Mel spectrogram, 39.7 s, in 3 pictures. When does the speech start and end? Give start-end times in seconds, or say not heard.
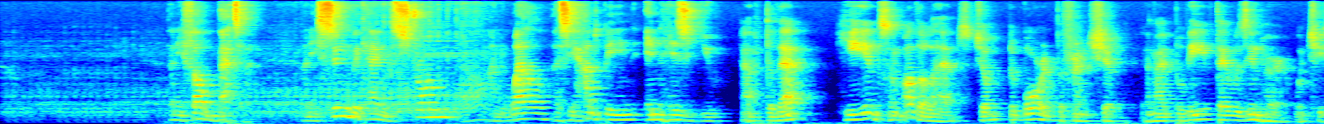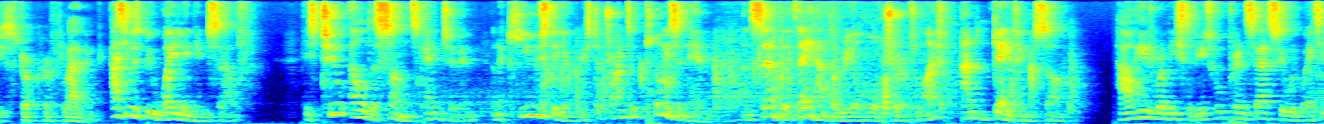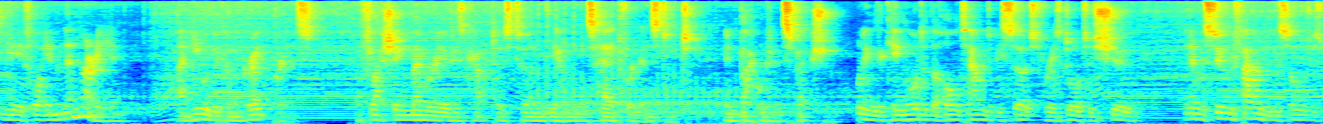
1.7-39.6.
